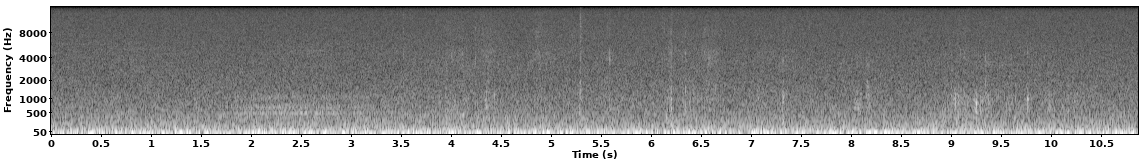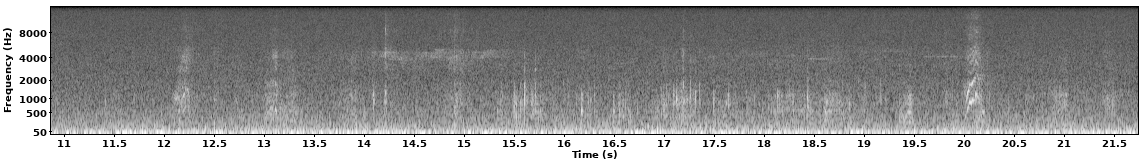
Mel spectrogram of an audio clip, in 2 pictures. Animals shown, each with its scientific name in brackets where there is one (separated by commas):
Common Yellowthroat (Geothlypis trichas), Winter Wren (Troglodytes hiemalis)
